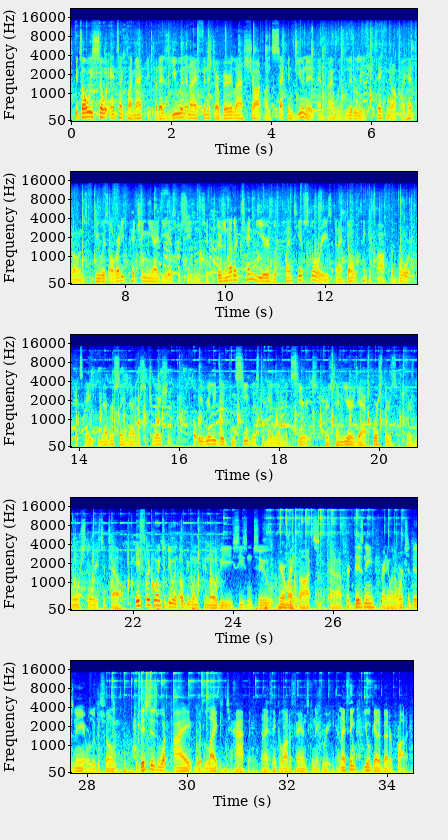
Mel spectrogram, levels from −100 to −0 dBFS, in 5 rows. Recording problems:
animal sounds; loud; throughout; 8 dB below the speech
household noises; faint; throughout; 20 dB below the speech

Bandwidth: 14.5 kHz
